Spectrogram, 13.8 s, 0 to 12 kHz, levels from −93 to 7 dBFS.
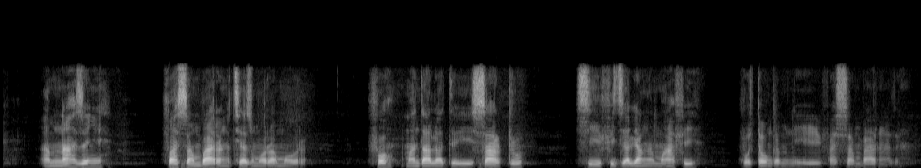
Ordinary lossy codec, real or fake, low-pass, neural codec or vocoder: AAC, 64 kbps; real; 7.2 kHz; none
